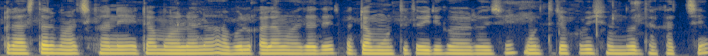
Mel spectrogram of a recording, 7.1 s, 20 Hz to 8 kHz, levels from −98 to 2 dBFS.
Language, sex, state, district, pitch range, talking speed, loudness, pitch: Bengali, female, West Bengal, North 24 Parganas, 180-190 Hz, 145 wpm, -18 LUFS, 185 Hz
